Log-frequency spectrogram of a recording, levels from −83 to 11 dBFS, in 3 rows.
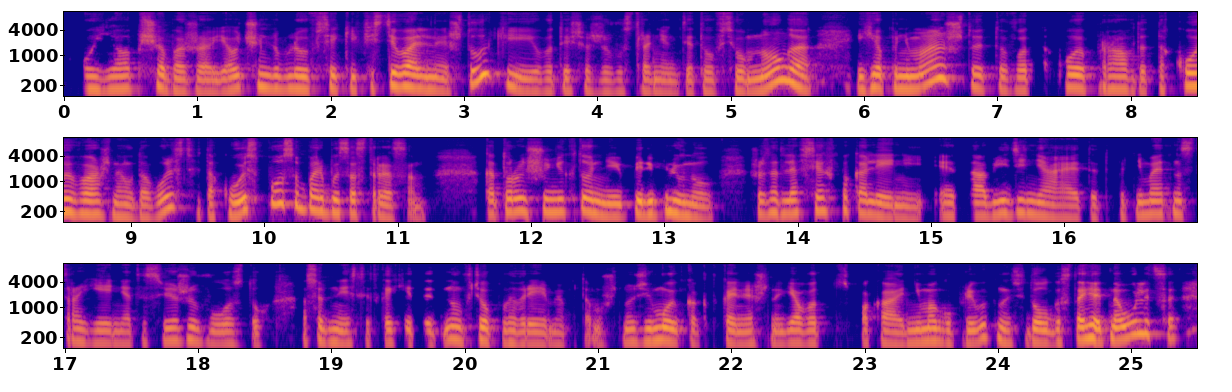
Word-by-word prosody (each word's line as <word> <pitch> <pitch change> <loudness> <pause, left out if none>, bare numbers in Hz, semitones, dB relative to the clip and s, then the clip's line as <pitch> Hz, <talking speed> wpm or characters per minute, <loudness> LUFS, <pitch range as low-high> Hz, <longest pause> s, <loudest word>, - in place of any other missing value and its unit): Ой, 165 -1 0
я 165 +2 0
вообще 175 +2 -1
обожаю, 145 -4 0
я 145 +3 0
очень 175 +2 0
люблю 165 -1 +1
всякие 160 0 -4
фестивальные 175 -4 +4
штуки, 365 - +3
и 150 -5 0
вот 140 +1 -8
я 145 - -2
щас 150 -1 -9
живу 135 0 -9
в 135 - -12
стране, 140 -2 -5
где 130 0 -7
этого 140 +1 -6
всего 145 +2 -3
много. 180 - +4 0.3
И 160 - 0
я 180 +2 +3
понимаю, 175 - +4
что 300 -10 -4
это 170 -1 -4
вот 155 0 -3
такое, 180 -2 +2
правда, 165 -4 -3
такое 200 +7 +3
важное 175 -3 +1
удовольствие, 145 - -2
такой - - +3
способ 310 - 0
борьбы 205 -4 +3
со 180 0 +1
стрессом, 155 -6 -4 0.4
который 200 +3 +2
ещё 200 +1 -1
никто 200 +1 +2
не 155 -3 +3
переплюнул, 170 -4 +2 0.2
что 175 - -4
это 195 +2 -1
для 185 +1 +1
всех 210 +3 -3
поколений. 155 -10 -1
Это 160 0 -3
объединяет, 160 -5 -1
это 145 - -10
поднимает 180 +2 -3
настроение, 150 -6 -4
это 150 - -18
свежий 170 +4 -3
воздух, 140 -4 -7 0.2
особенно 155 +1 -2
если 145 +1 -7
это - - -27
какие-то, 150 0 -4
ну, 180 -1 +1
в 170 - -15
тёплое 165 -4 0
время, 135 -1 -3
потому - - -11
что, - - -15
ну, 155 - 0
зимой 165 0 +3
как-то, 145 - -11
конечно, 140 -1 -2
я 150 +2 0
вот 150 0 -4 0.2
пока 140 -3 -1
не 150 +3 -1
могу 160 -2 +1
привыкнуть 155 +3 -2
долго 155 -1 +2
стоять 175 +1 +6
на 175 - +7
улице. 245 -1 +2
165 Hz, 185 wpm, -21 LUFS, 145-180 Hz, 0.4 s, на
